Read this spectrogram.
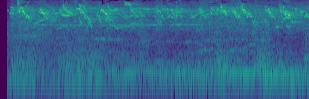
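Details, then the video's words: Mountain white-eye from Kelud in the continuous 'ngeriwik sambung' twittering style, used for training other birds to start singing: rapid high thin chirps and short twittered notes run without pause over faint low background hum. "PLECI DAKUN KELUD NGERIWIK SAMBUNG BUKA PARUH"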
